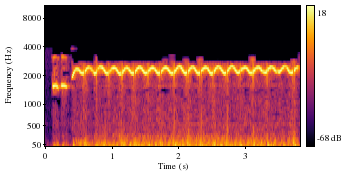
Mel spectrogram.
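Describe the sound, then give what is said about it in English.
A person whistles a fanfare loudly: a brief lower note, then a long, piercing tone held with a steady warbling wobble, almost electronic in its purity, with no talking. “Can you whistle a fanfare for us?”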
